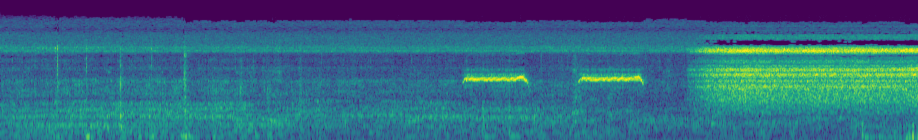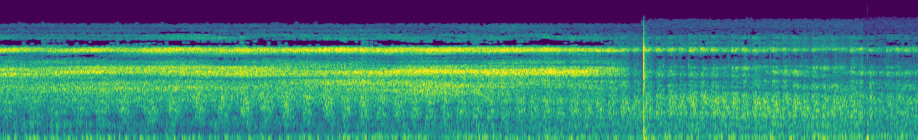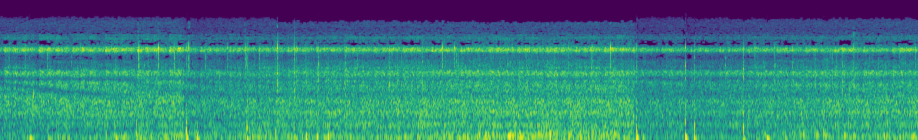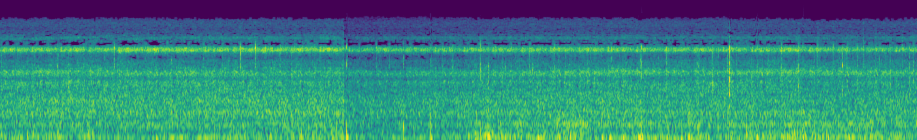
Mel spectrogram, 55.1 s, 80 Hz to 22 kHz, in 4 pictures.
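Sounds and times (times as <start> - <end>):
model train running noise: 0.0 - 55.0
steady hiss: 0.0 - 55.0
model train toots: 6.9 - 31.8
clicks over the track: 36.0 - 40.4, 42.2 - 55.0.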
